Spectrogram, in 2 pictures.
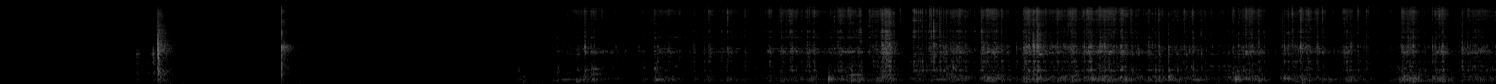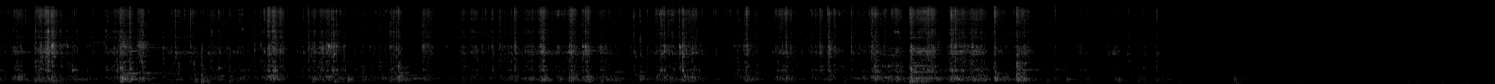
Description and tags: hommel one
This is a raw recording of a steelbrush being rubbed over the strings of a 17th Century Hommel Replica.
hommel, improvisation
